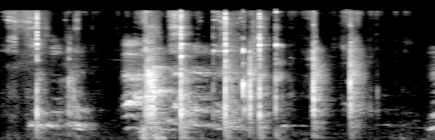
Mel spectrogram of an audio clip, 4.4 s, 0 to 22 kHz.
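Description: A metal spoon clinking repeatedly against a small glass jar while it scrapes and scoops through a 25% ethylene glycol antifreeze mix that has frozen to slush rather than hard ice.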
